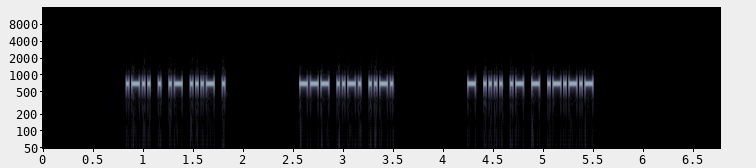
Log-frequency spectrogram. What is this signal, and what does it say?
Morse code, heard as a keyed tone, about 46 wpm, 700 Hz. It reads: LEAVE OFF THAT.
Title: 4x Word-Spacing - Sentences from Top 400 Words - 45wpm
